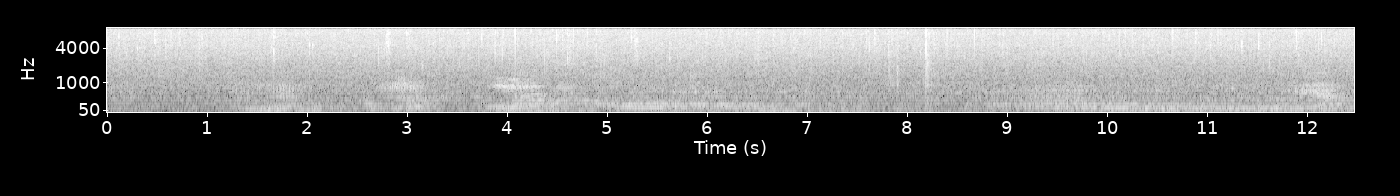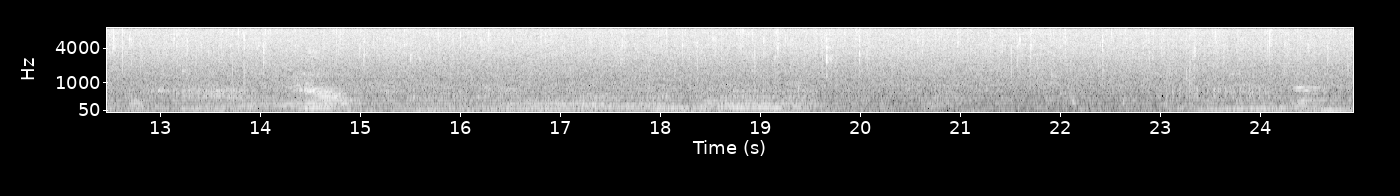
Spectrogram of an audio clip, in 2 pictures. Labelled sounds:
3.8	4.4	humpback whale, 0.78 to 1.3 kHz
24.3	24.6	humpback whale, 0.78 to 0.88 kHz

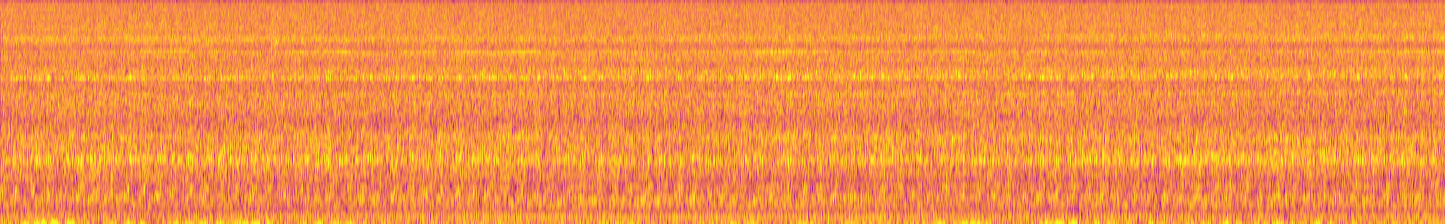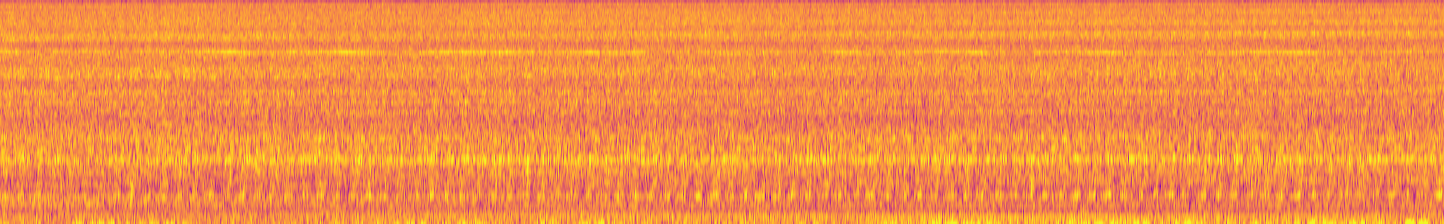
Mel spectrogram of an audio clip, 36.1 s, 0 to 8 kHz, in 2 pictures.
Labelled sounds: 20.8	21.1	vessel noise, 3.8 to 3.9 kHz

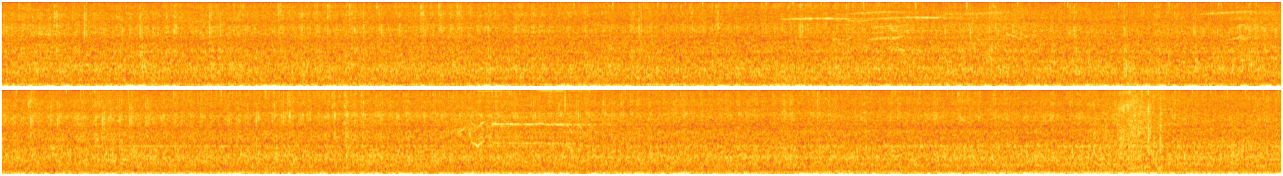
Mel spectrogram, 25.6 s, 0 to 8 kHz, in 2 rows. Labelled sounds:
11.9	12.5	killer whale, southern resident, 5.0 to 5.7 kHz
17.2	18.7	killer whale, southern resident, 1.0 to 3.1 kHz

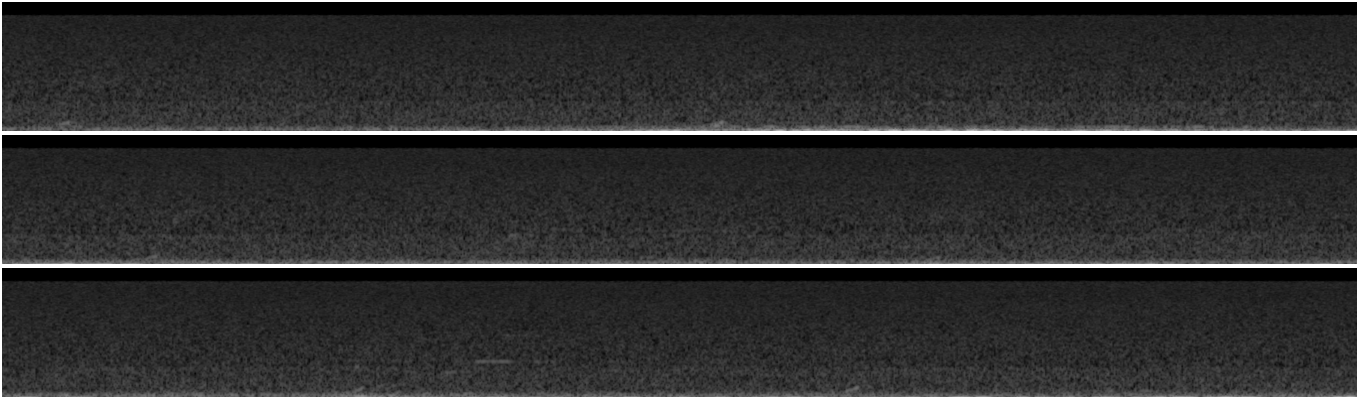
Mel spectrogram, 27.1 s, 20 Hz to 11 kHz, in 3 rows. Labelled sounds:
21.2	21.5	humpback whale, 0.90 to 0.99 kHz

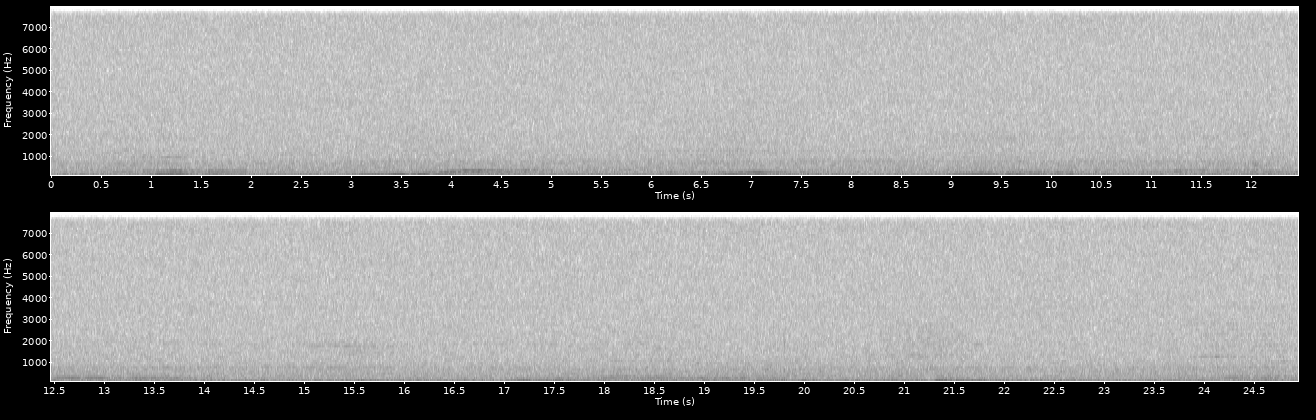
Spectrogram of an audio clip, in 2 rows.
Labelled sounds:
24.0	24.2	humpback whale, 1.2 to 1.3 kHz

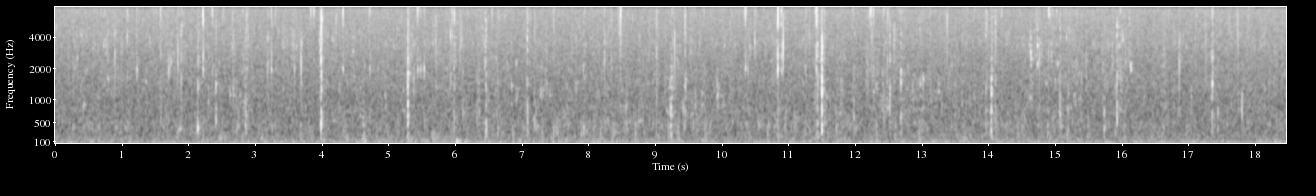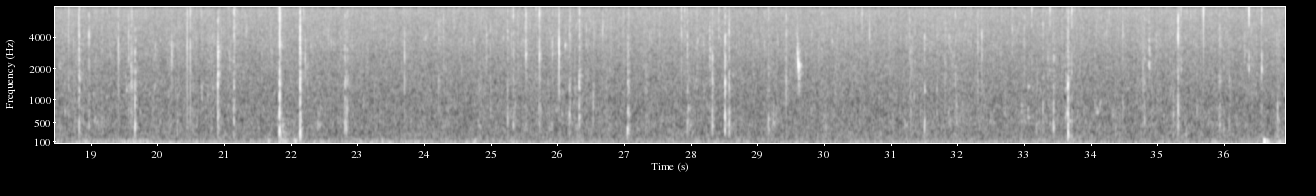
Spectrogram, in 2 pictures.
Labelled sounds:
12.8	13.3	killer whale, southern resident, 0.15 to 1.9 kHz

